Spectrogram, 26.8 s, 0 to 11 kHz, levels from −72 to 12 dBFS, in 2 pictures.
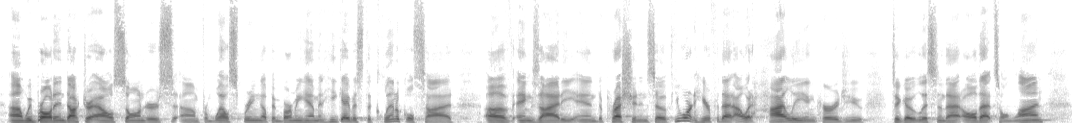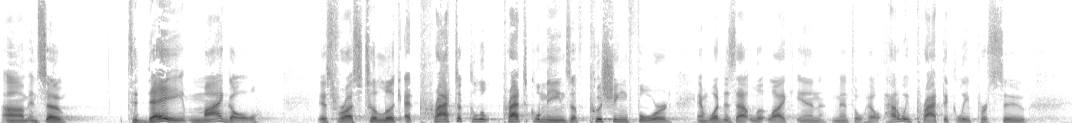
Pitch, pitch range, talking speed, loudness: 135 Hz, 120-150 Hz, 170 wpm, -24 LUFS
